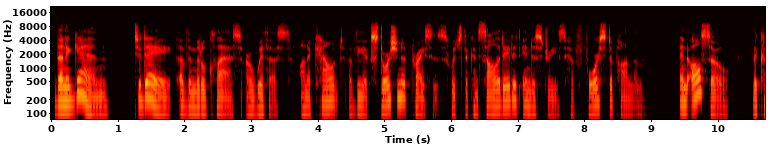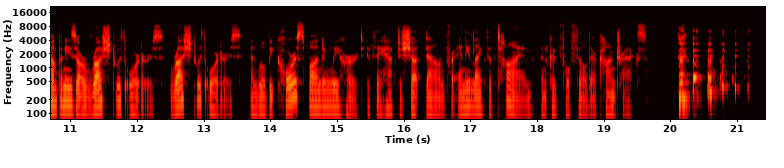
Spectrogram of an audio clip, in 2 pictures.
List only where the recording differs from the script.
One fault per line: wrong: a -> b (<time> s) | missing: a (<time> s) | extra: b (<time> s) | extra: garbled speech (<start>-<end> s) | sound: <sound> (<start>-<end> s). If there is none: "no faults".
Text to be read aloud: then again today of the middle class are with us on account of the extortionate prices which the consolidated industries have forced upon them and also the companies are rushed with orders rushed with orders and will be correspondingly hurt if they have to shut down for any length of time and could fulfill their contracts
sound: laugh (20.1-21.2 s)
